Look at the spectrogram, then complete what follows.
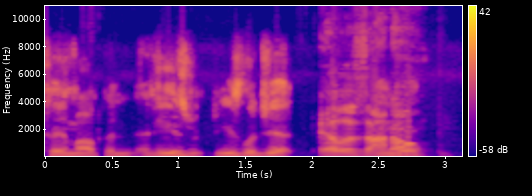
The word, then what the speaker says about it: Elizondo: Elizondo? Elizondo, yeah.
